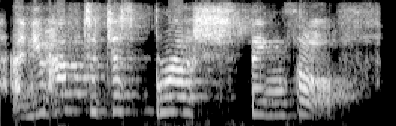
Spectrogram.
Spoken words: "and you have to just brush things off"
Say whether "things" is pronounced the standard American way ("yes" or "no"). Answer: yes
